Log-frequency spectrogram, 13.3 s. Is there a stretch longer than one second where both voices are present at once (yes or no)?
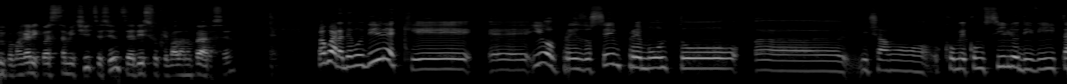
no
